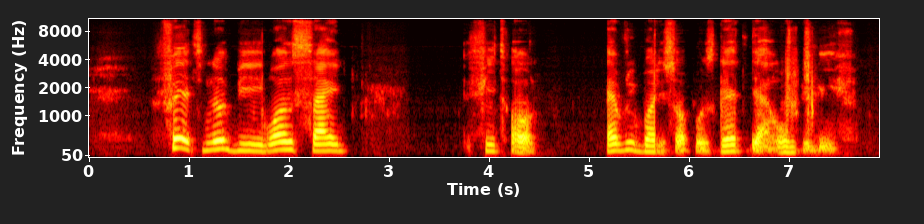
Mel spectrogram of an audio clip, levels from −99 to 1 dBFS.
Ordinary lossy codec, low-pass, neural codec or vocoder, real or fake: none; none; vocoder, 22.05 kHz, 80 mel bands, HiFi-GAN; fake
